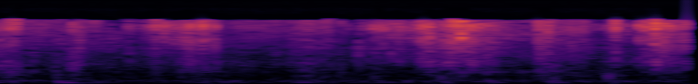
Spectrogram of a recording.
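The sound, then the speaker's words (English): Bible pages being turned by hand while looking up scripture, soft papery rustles and crinkles in a few quiet bursts spread across the moment, with no voice. “You can hear me turning pages because I love to do these little sword drills myself and run through the scripture”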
